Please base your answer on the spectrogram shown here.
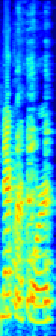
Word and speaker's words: Necrichor: Well, we can move on to the Necrichor. Yeah. I like how I read it Necrichor, but that's fine. I have been given the phonetics on this creature. Necrichor.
